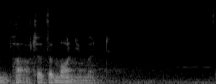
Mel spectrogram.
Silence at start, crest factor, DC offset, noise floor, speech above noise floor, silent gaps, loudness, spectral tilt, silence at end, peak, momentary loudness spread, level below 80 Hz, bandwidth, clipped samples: 0 s; 20 dB; under 0.1%; -56 dBFS; 21 dB; none; -36 LUFS; -7.5 dB/octave; 0 s; -16 dBFS; 25 LU; -46 dBFS; 15 kHz; under 0.1%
